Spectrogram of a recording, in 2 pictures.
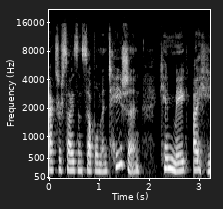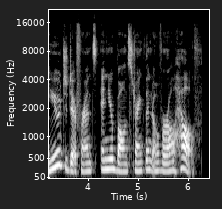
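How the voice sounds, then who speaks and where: Speaking in a normal speaking voice at a fairly slow pace, a woman uses a fairly high pitch with ordinary pitch variation on a very clean recording with a silent background. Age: 60s. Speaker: health video creator. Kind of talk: health advice talk. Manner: conversational.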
